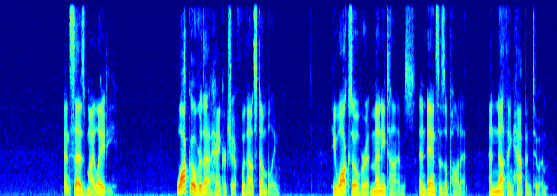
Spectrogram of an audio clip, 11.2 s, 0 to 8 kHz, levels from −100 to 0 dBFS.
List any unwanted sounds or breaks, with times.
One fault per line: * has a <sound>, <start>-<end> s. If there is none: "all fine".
all fine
